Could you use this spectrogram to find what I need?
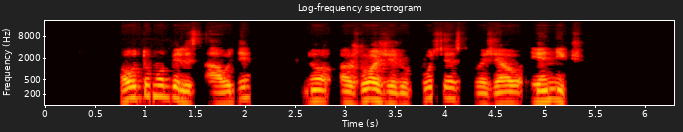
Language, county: Lithuanian, Alytus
